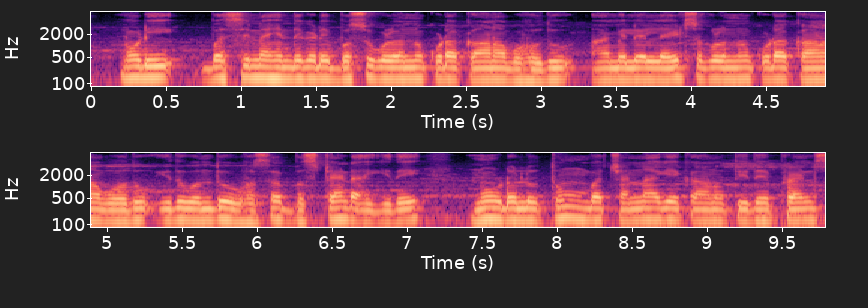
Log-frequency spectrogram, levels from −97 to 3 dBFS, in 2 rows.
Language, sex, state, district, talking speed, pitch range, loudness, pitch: Kannada, male, Karnataka, Chamarajanagar, 130 wpm, 130-135 Hz, -14 LUFS, 130 Hz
